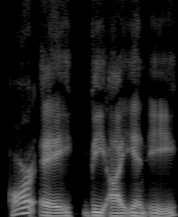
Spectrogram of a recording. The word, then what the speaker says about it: ravine: also why v n is pronounced Vine but r a v i n e is pronounced Ravine Vine is an older word that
